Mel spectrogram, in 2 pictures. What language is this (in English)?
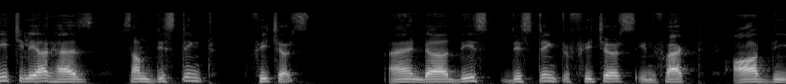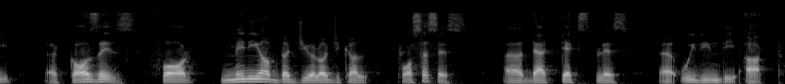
English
